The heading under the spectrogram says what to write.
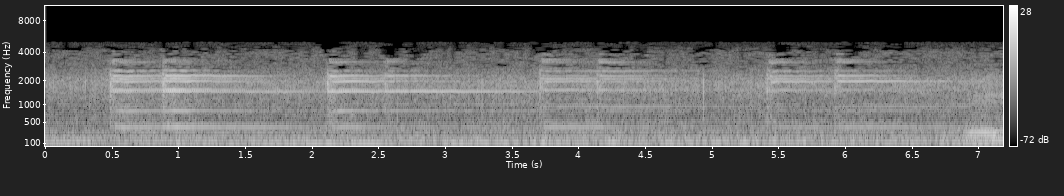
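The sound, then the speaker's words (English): A ship's bell strikes eight bells in evenly spaced pairs, each clear metallic clang ringing on with a sustained bright tone before the next pair, heard alone without voices. “Eight bells, Captain.”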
